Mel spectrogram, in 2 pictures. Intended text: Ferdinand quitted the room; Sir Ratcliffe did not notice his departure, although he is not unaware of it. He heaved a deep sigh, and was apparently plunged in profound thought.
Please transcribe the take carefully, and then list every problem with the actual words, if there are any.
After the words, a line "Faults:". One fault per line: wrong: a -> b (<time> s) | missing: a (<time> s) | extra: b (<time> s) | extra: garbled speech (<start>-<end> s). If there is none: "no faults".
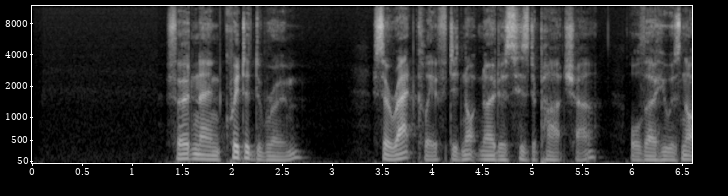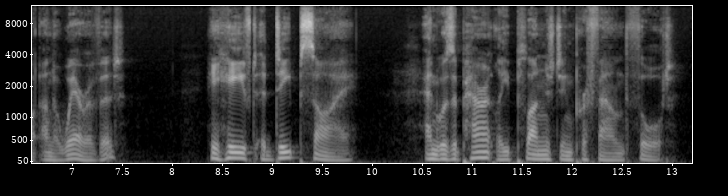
Ferdinand quitted the room; Sir Ratcliffe did not notice his departure, although he was not unaware of it. He heaved a deep sigh, and was apparently plunged in profound thought.
Faults:
wrong: is -> was (6.3 s)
